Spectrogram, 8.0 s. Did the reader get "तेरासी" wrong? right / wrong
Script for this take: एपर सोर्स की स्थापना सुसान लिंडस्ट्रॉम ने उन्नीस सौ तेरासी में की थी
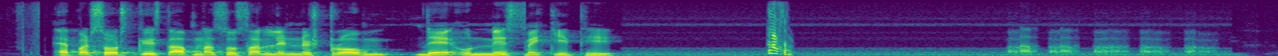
wrong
